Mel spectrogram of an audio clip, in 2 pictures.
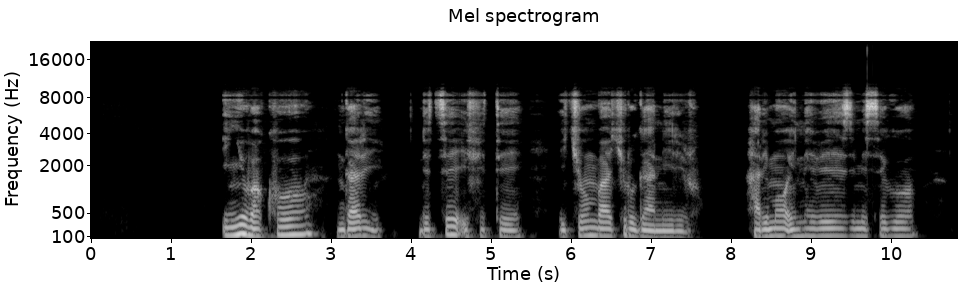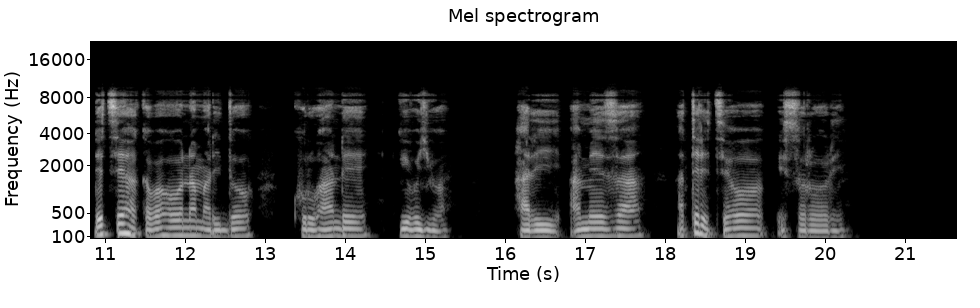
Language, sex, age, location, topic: Kinyarwanda, male, 18-24, Nyagatare, finance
